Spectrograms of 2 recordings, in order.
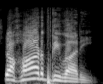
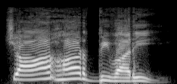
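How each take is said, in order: First: Said in the usual way. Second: चार दीवारी drawn out, चार said as Chahar; slow dictation. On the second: Shown as a demonstration.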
